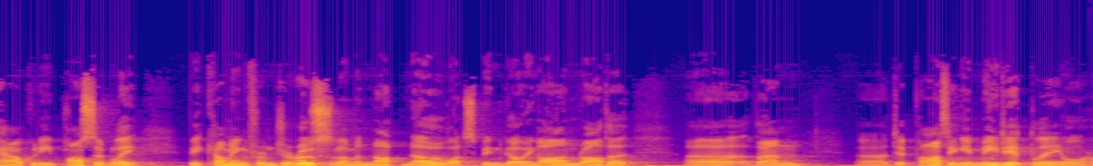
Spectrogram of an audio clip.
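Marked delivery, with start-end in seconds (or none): none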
